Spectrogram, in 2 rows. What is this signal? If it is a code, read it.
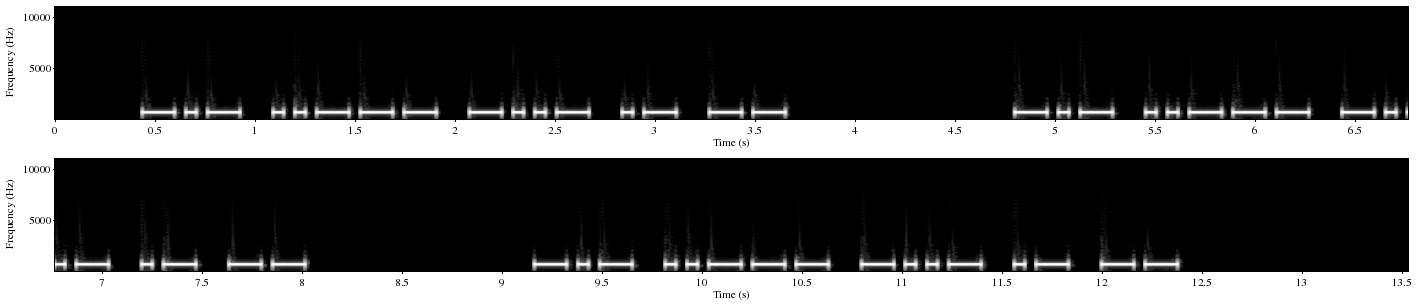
Morse code, heard as a keyed tone, about 22 wpm, 700 Hz. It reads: K2XAM K2XAM K2XAM
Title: USA Call Signs - 5 Characters - Repeated 3x - 22wpm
